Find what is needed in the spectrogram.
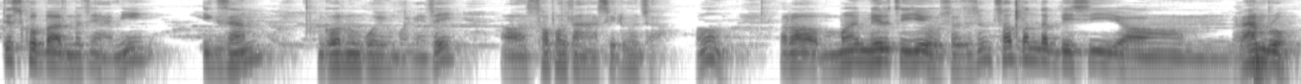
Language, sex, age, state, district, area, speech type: Nepali, male, 30-45, West Bengal, Kalimpong, rural, spontaneous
